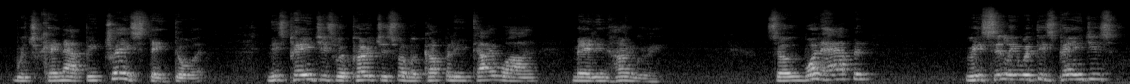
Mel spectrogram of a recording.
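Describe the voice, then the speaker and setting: A man's voice: high-pitched, reverberant. An older man giving casual monologue commentary to viewers in a folksy, emphatic manner with rhetorical questions. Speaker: online political commentator.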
